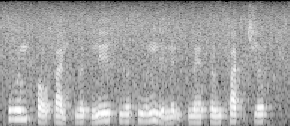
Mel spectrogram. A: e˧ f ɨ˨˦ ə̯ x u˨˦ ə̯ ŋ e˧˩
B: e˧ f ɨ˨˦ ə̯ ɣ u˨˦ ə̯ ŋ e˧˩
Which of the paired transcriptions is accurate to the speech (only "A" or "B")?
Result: A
